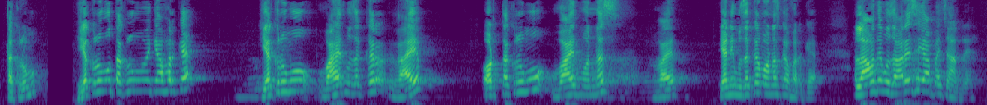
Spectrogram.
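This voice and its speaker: Guy teaching grammar, pakistani urdu accent, high bright voice, keeps asking "clear?". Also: big pitch swings, long pauses. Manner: drills forms aloud and keeps checking if students follow. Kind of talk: classroom lecture.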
